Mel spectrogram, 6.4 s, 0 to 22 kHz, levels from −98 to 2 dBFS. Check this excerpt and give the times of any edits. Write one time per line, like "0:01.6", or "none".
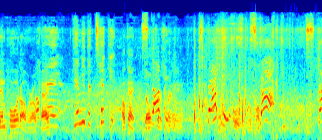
0:02.8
